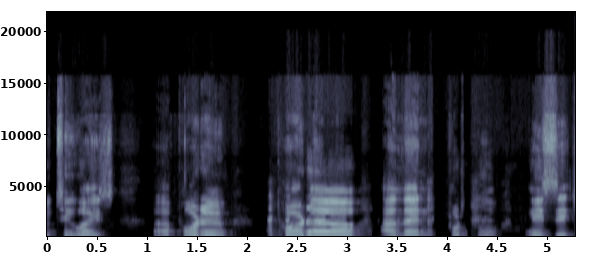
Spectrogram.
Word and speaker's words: Porto: Porto.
